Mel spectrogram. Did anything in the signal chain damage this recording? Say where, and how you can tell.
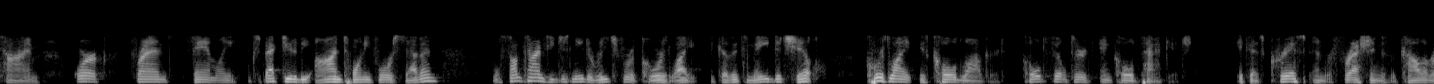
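Yes. The codec stage is at fault throughout: this is G.729 speech at 8 kbit/s, with plainly audible damage. Nothing above 4 kHz survives, and the voice has a rough, synthetic grain from the sparse pulse excitation. A simple low-pass filter would only dull the sound; this roughness comes from the codec's model.

The network stage adds VoIP packet loss concealed by the speech codec, from 6.47 to 6.54 s. About 20 ms is missing, which fits a single lost packet. There is no silent gap or click as in a plain dropout. The decoder stretches its last pitch and filter into a buzzy tone or coloured noise that fades, and the speech stays weak briefly after audio resumes.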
